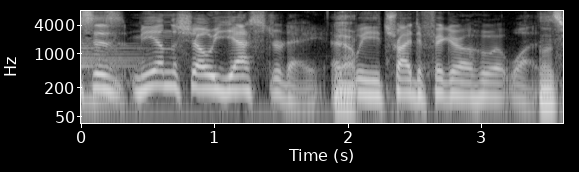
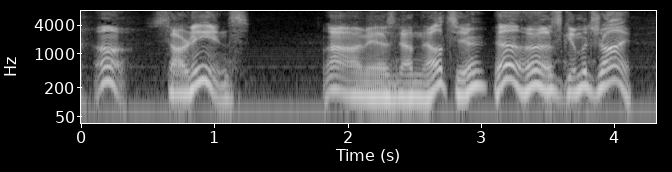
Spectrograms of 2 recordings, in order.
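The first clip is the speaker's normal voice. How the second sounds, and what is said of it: Imitates another person's voice. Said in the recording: “let me give you my impression here... you nailed it”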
